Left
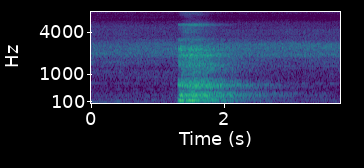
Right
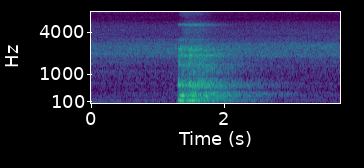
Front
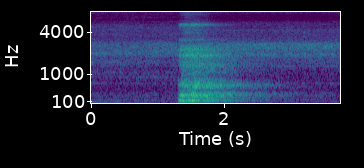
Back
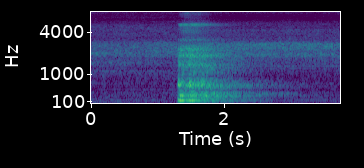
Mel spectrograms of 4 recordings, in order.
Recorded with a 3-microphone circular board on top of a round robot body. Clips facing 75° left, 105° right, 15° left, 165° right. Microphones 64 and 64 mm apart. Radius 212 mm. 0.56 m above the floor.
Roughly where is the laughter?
Behind.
